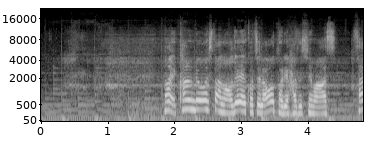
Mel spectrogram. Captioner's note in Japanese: 鼻息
